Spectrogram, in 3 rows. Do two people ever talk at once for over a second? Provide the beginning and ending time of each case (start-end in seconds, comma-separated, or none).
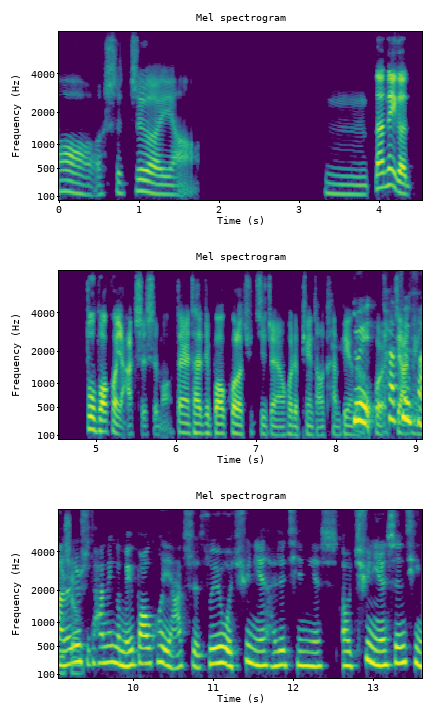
8.2-9.4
